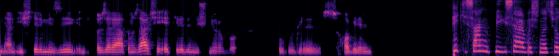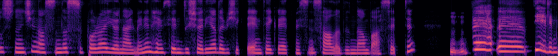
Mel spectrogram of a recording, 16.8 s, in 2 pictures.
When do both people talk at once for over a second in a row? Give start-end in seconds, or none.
none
